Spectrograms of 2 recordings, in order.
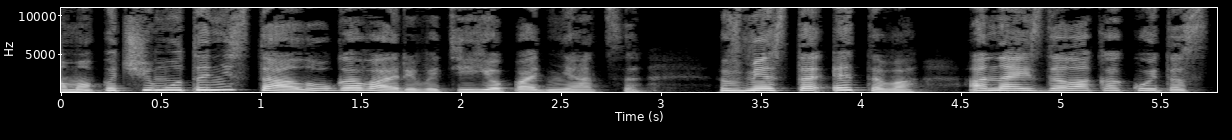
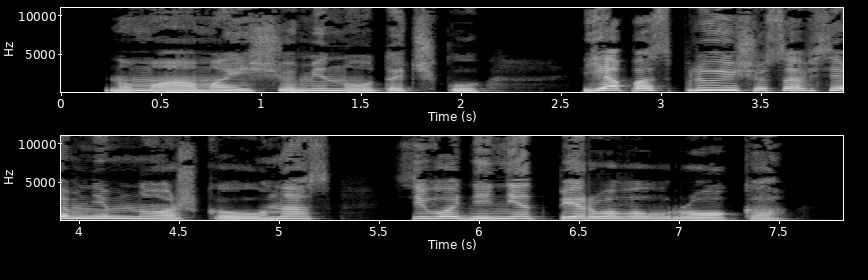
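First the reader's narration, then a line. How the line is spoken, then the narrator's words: Sleepy mumble. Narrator (Russian): сонным голосом пробормотала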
